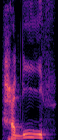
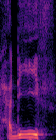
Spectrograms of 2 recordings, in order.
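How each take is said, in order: First: The middle consonant is a lisped th sound. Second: The same.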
